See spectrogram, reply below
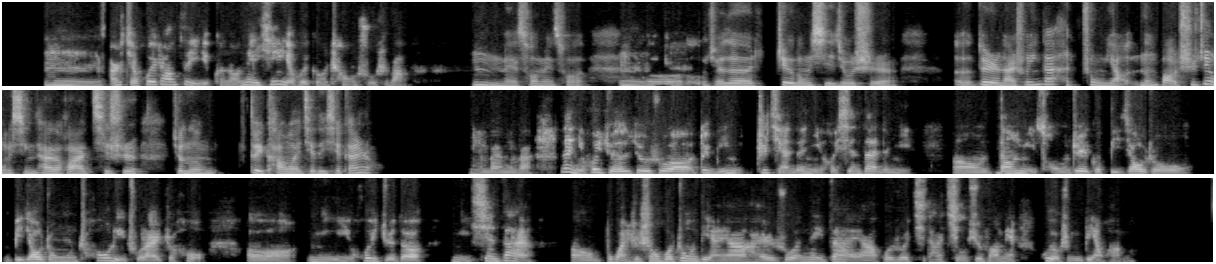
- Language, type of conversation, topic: Chinese, podcast, 你是如何停止与他人比较的？
- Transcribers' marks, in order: none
